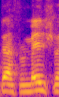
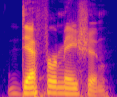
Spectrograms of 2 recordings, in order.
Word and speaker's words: defamation: And besides, it's not defamation if it's the truth and I have evidence to back it up. Mispronunciation number 2. Deformation.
